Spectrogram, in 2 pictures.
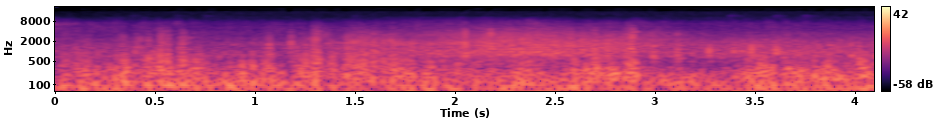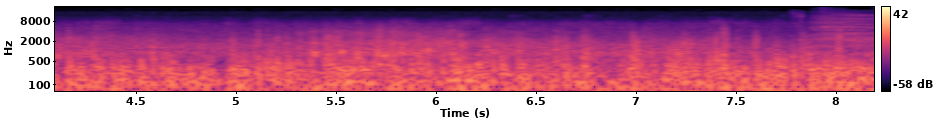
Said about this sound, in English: And it is really gusting.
